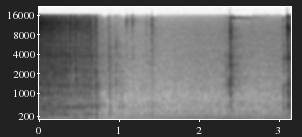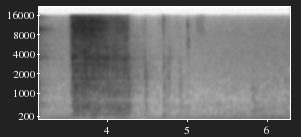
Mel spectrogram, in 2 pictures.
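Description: Power ratchet with a 19 mm socket running in two short bursts, one right at the start and one about three and a half seconds in, each well under a second long, snugging down a trailer hitch's mounting bolts.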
